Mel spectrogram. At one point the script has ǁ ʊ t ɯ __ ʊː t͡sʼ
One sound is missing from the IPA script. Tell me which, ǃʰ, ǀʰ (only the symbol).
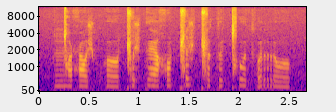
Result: ǀʰ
